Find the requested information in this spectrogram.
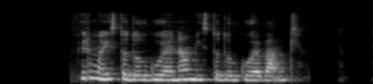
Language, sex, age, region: Slovenian, female, 18-29, Abroad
